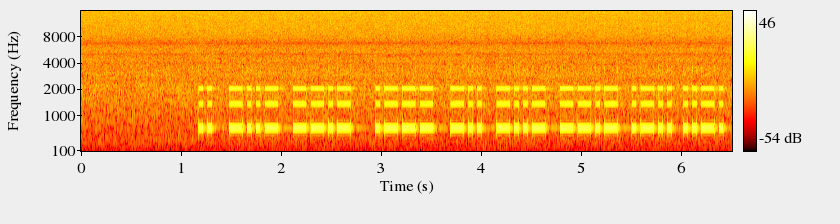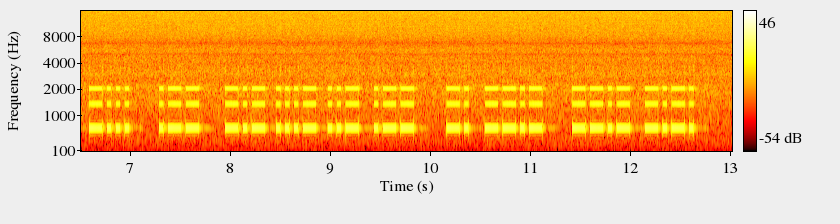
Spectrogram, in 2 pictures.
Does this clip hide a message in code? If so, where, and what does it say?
Yes: Morse code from 1.1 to 12.7 s, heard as a keyed tone, hand-sent with a paddle, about 27 wpm, 680 Hz, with room echo. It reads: IXQ JDXQLFB W KVUW NQ QC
